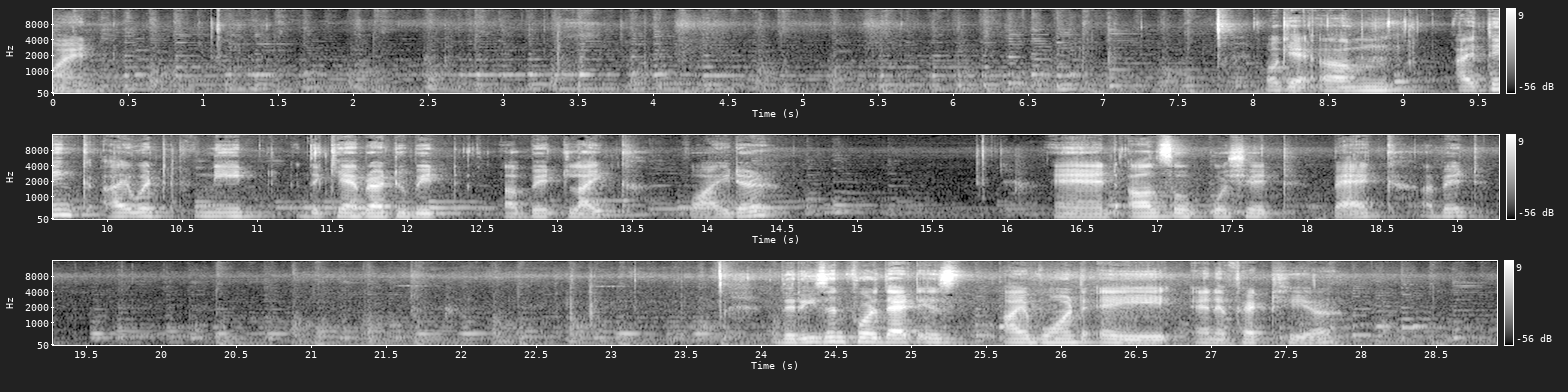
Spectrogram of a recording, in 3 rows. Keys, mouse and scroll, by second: 1.1 right click, 7.1 z, 7.6-8.3 scroll down 1, 8.3-16.2 drag, 21.3-22.1 scroll up 2, 22.8 z.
